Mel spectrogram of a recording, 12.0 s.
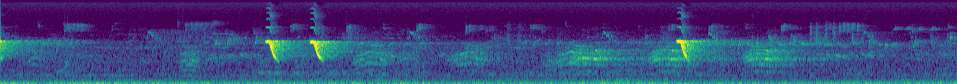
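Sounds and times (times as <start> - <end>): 
Eastern yellow robin Eopsaltria australis calling: 3.2 - 6.0, 6.9 - 10.7.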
